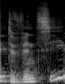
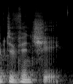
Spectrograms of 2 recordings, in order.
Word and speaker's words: Devinci: do you say da vinci or da vinci the fancy that's not how you say it oh yeah maple syrup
